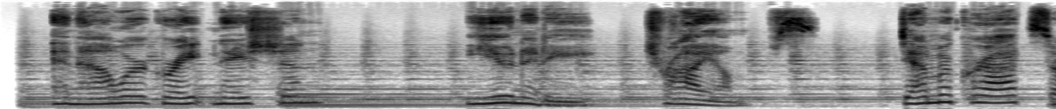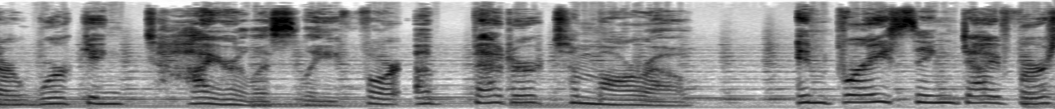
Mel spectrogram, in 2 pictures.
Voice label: Democrat Image Ad VO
